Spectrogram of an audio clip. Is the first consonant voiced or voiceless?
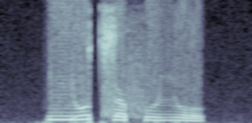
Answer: voiced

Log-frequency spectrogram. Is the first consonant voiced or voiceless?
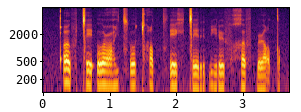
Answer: voiceless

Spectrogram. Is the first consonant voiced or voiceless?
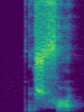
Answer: voiced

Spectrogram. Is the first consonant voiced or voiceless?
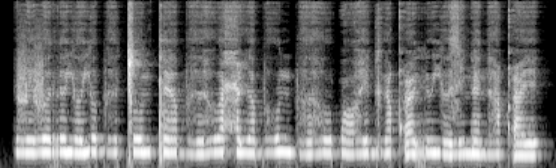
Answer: voiced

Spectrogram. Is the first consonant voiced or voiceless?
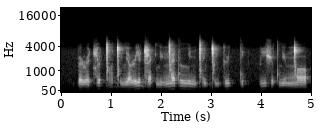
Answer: voiceless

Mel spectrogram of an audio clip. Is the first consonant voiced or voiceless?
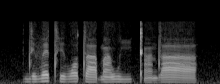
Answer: voiced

